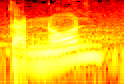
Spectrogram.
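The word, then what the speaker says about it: κανών: El canon o canon es una palabra que viene del griego canón, ¿sí? Como está escrita aquí, se fijan, se escribe igual, nada más que con K en lugar de con C. En español es con C, en griego es con K, es canón, que significa caña.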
